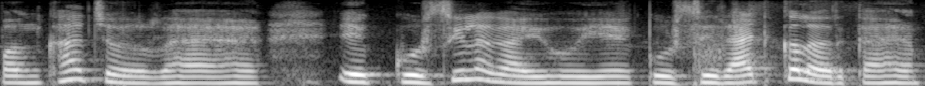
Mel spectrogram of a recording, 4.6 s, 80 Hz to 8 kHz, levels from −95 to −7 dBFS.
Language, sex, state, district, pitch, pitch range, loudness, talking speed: Hindi, female, Jharkhand, Garhwa, 215 Hz, 205-235 Hz, -18 LUFS, 180 wpm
